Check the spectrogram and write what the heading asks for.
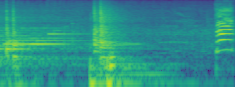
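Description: Live Latin band ending a number: the last notes die away, then a single closing percussion hit with a ringing tail lands about a second in and fades.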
